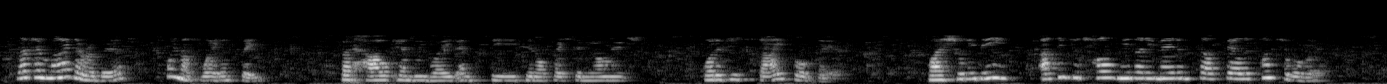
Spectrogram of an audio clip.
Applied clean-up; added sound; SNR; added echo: classical method WPE with log-MMSE.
